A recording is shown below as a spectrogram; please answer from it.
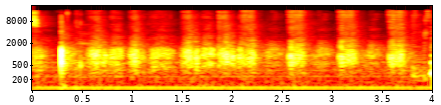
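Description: Chef's knife finely mincing a shallot on a cutting board: a run of quick, irregular chopping and scraping strokes, about two to three a second.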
